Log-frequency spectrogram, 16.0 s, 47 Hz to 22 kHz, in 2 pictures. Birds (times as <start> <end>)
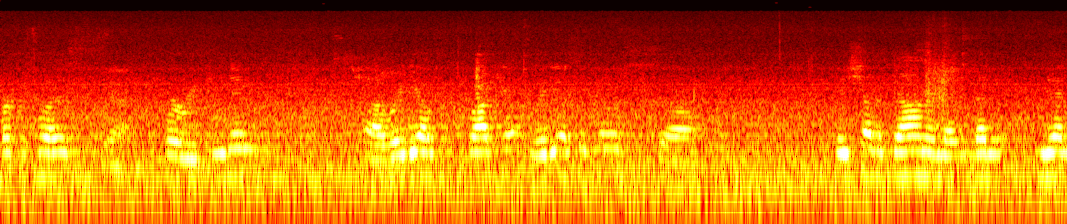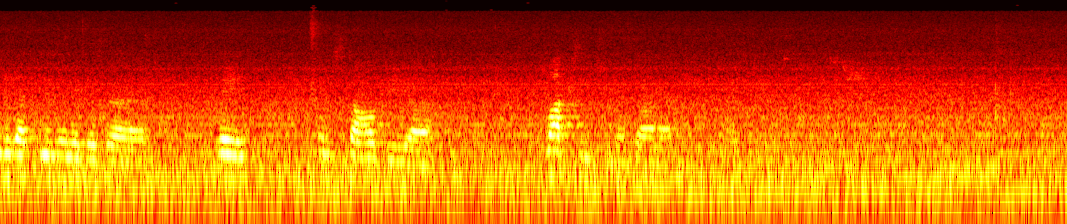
13.7 15.7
